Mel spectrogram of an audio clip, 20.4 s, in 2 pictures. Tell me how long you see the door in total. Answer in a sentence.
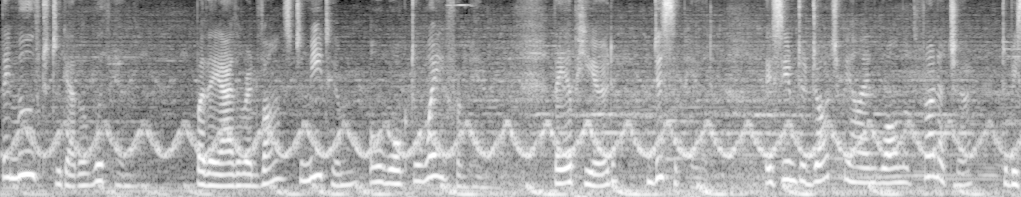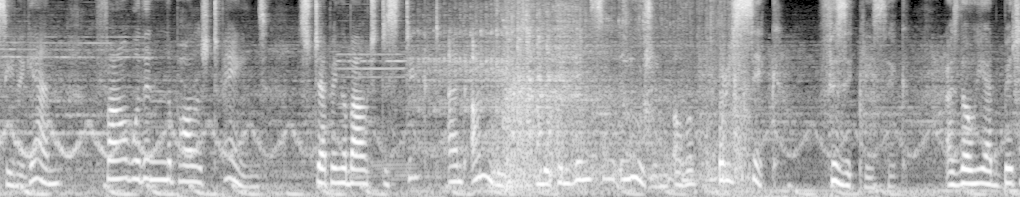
You can hear the door for 3 seconds altogether.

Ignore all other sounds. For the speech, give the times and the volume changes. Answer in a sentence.
You can hear the speech from 0.0 to 20.3 s, at a steady volume.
